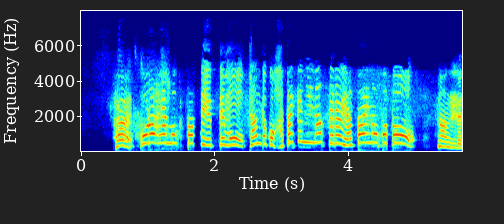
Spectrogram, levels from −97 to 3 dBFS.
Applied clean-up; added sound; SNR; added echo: neural mask model Resemble Enhance denoiser.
